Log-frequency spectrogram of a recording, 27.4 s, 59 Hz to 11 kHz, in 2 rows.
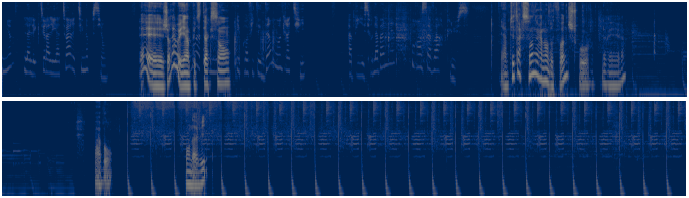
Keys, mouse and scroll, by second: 0.4 Tab, 0.5 middle click, 0.8 scroll up 1, 1.0 2, 2.7 click, 3.7-16.9 drag, 16.9 middle click, 17.2 click, 17.6 click, 19.1 click, 19.5 click, 19.8 click, 20.5 click, 22.0 middle click, 22.2 middle click, 22.8-23.3 scroll up 2, 23.3 click, 23.7 click, 24.2 click, 24.8 click, 25.3 click, 25.6 click, 26.0 click, 26.2 click, 26.8 click, 27.1 click.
